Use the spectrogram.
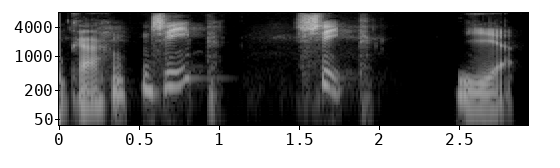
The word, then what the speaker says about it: Jeep: Jeep, sheep. Yeah. So sheep, ovelha has the SH sound, sheep. And then Jeep has the Jeep.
